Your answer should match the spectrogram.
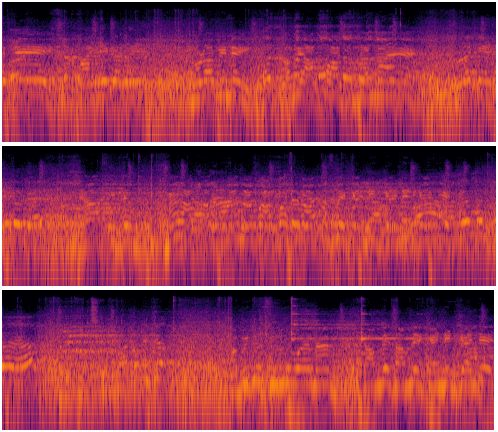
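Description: Several people's voices talking and calling out over one another without pause, too jumbled for any words to come through.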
